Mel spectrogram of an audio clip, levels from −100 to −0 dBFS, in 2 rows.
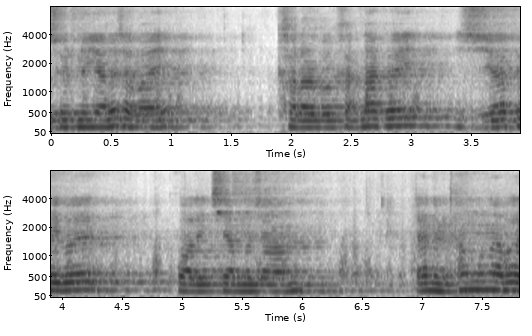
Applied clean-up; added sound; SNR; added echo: neural separator model SepFormer DNS4.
